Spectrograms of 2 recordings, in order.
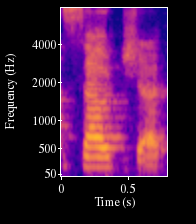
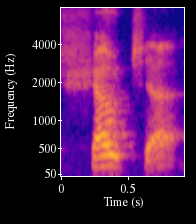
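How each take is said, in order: First: The word begins with a plain s sound. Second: The word begins with a sh sound. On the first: The speaker calls it wrong. "but it's not saucha" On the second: The speaker calls it right. "it's shaucha"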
